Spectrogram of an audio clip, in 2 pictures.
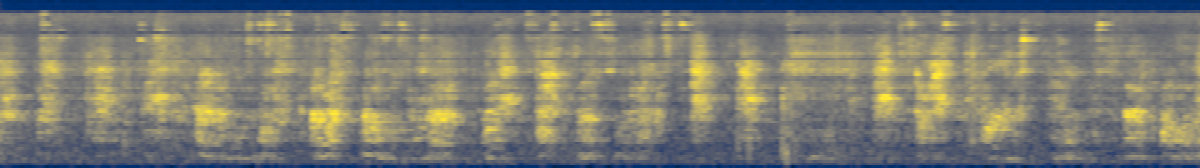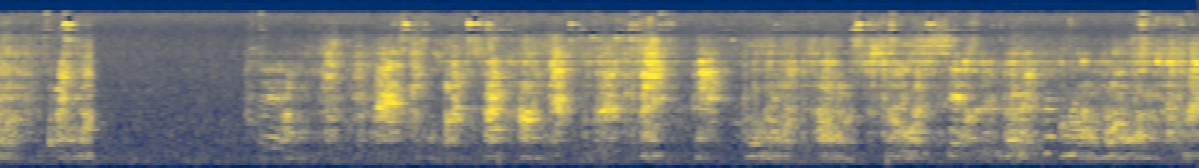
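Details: Female blue Staffordshire Bull Terrier, pet, listening to a playback of her own play with another dog: rough, growly, breathy bursts repeated about two to three times a second, with a short quiet break midway.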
